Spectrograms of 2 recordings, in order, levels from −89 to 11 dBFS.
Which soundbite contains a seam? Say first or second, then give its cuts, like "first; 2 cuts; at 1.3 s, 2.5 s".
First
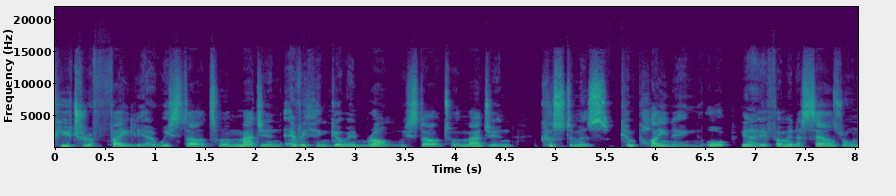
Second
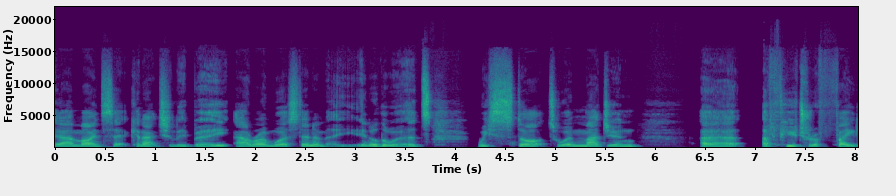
first; 2 cuts; at 4.9 s, 6.8 s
